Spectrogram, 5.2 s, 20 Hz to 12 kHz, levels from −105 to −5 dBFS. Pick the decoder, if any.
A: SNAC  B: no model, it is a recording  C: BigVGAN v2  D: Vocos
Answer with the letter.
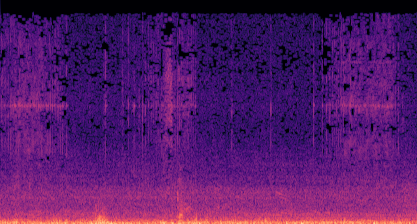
B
